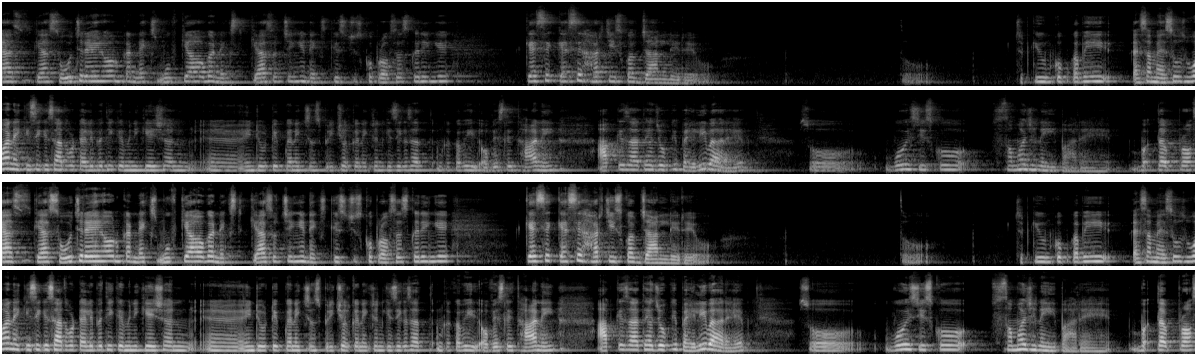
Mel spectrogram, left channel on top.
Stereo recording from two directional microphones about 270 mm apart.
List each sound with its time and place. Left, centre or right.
0.0 s a woman's voice: right
9.0 s a woman's voice: right
10.1 s a woman's voice: centre; by 23.8 s right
